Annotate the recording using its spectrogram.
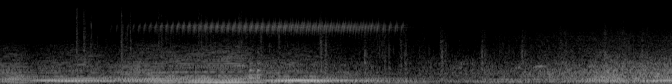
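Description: Footsteps patter softly on grass.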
